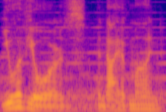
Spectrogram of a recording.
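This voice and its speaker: An actor playing a resolute, composed young zealot in a video game, with a poised, formal, theatrical delivery. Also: male voice, fairly low pitch, unhurried, natural voice. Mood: defiant, composed. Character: resolute young male zealot, devoted brother, composed and lofty. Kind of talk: dramatic video game acting. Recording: game audio under loud music.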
